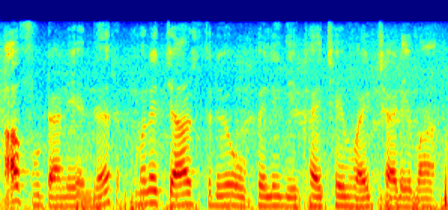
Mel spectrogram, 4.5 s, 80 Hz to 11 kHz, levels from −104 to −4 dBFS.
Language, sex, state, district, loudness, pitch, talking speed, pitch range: Gujarati, male, Gujarat, Gandhinagar, -19 LUFS, 145 Hz, 160 wpm, 135-160 Hz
